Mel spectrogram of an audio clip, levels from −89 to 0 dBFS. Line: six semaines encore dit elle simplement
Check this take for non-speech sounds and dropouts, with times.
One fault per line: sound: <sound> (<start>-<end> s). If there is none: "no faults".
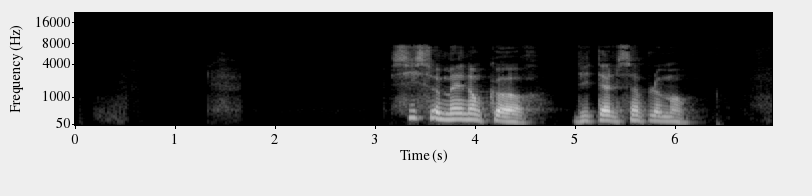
no faults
